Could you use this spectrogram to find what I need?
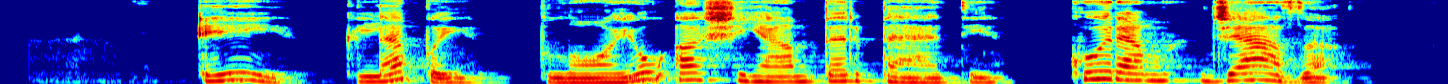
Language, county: Lithuanian, Kaunas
